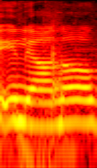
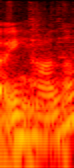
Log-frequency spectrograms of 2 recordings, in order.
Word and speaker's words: Ihana: So, everyone says Iliana, someone says Rihanna. So, वैसे मेरा नाम इहाना है जी, but I think all whole credit goes to my dad.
